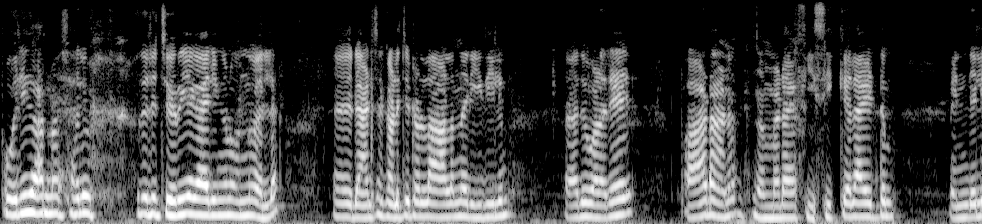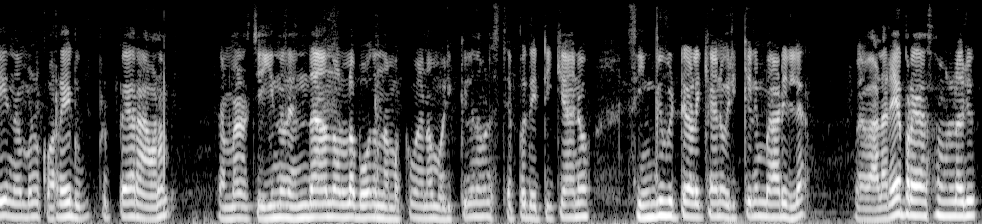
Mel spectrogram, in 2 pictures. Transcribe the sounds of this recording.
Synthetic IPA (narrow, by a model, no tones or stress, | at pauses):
poɾikaːrɐɳaːɕaːlumɐðoɾut͡ɕe̞rijɐkaːɾjɐŋːɐɭɐnːumɐlːɐ | ɖaːnsɨkɐɭit͡ɕːiʈːuɭːɐaːɭenːɐɾiːðijilumɐðɨʋɐɭɐɾe̞ | paːɽaːɳɨnɐmːɨɽe̞fisikʲːɐlaːjiʈːum | me̞ndɐlinɐmːɐɭkure̞pripːe̞ːraːʋɐɳɐmnɐmːɐɭt͡ɕe̞jːunːɐðe̞nd̪aːenːuɭːɐbo̞ːnɐnɐmukːɨʋeːɳaːmo̞ɾikʲːɐlumnɐmːɐɭste̞pːɨt̪eʈːikʲːaːno̞ːsiŋɡɨʋiʈːɨkɐɭɐkʲːaːnoːoɾikʲːɐlumpaːɽilːɐ | ʋɐɭɐɾe̞p̬rɐjaːsɐmuɭːɐo̞ɾu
